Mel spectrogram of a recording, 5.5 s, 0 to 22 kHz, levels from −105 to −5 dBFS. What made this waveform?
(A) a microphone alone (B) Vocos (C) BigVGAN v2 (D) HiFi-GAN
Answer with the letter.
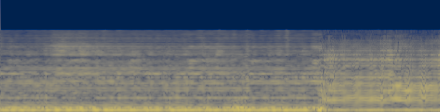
D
